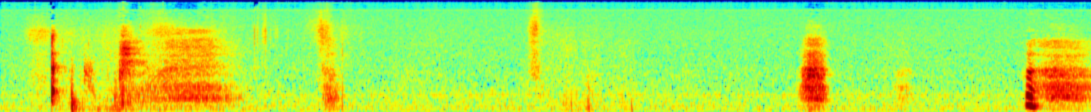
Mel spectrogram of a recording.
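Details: Incredibly tickly nose: breathy, catching build-ups followed by several short, pinched, held-back sneezes in a quiet room; stifled sneezing.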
